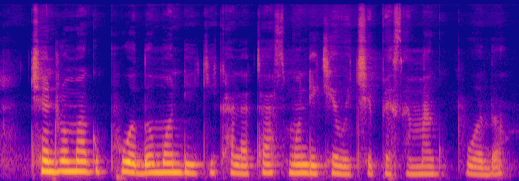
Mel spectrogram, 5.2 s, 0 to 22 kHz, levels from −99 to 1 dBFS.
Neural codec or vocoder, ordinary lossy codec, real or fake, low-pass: none; none; real; 19.8 kHz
